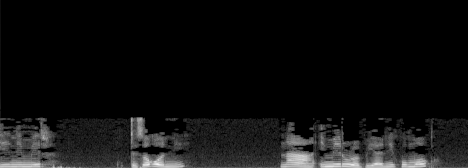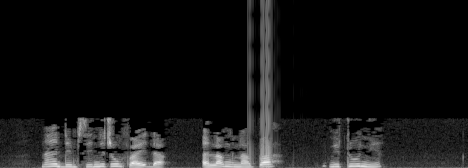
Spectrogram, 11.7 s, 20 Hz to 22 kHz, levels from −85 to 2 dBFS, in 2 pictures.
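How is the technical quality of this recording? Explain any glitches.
The quality is held back by codec damage throughout, and there's one short burst of buffer tearing near the end.

The whole clip has a dull, band-limited sound, plus a watery, swirly texture and smeared consonants. That's most likely MP3 compression at a very low bitrate, around 24 kbps. Starved of bits, the encoder chops off the treble at a fixed point and drops quieter frequency components. Those components flicker in and out from frame to frame, which is what produces the swirl.

From 8.93 s to 9.73 s, right after "faida alang", there's a robotic buzz at 100 Hz riding on the speech. That's buffer tearing. The software filling the audio buffer and the hardware reading it have drifted so that they cross inside every period. A small slice of each buffer, a few percent, plays audio from one lap earlier, about 20 ms old, with hard joins on both sides. 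Repeating every buffer, that fits 10 ms periods and produces the buzz.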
